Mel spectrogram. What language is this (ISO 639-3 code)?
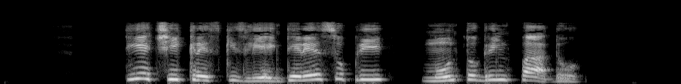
epo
